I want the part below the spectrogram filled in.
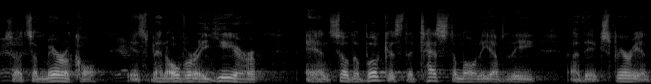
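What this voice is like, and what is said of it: Weak, strained voice. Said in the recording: “I apologize for my voice. This is really all I have tonight. ... At least the pastor can't scream at you too much tonight.”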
